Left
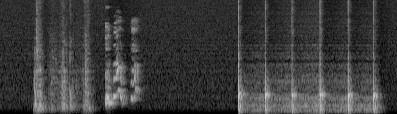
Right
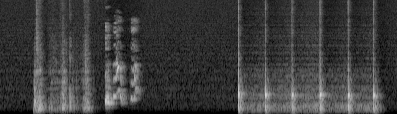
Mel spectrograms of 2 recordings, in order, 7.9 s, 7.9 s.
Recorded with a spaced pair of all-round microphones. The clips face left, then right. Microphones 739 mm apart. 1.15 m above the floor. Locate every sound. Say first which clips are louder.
0.7 s footsteps: right 3 dB; 55° right (ahead or behind), 3.5 m; by 1.9 s 50° right (ahead or behind), 4 m
2.1 s a giggle: right 2 dB; 40° right (ahead or behind), 1.3 m
4.8 s tapping: right 2 dB; 5° right (ahead or behind), 1.5 m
